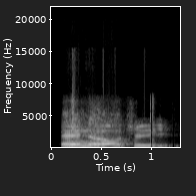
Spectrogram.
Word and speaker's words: energy: And this word, energy. The way to remember this one is easy. N-R-G.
